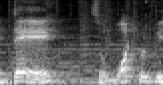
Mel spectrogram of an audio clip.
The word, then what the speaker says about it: D: this one is say day so what would be d because in cdb says say day d is pronounced as day like in dam if you remove m and n that's damn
